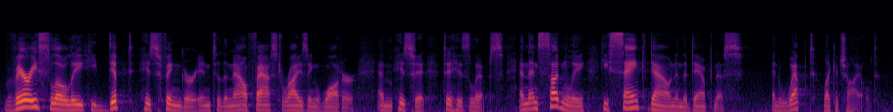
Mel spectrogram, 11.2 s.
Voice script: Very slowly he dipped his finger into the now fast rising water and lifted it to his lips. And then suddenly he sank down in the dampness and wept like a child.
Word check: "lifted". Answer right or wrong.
wrong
